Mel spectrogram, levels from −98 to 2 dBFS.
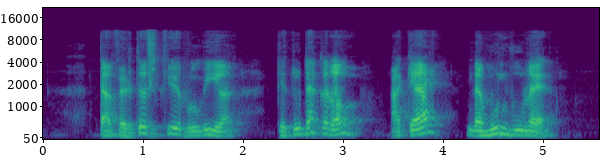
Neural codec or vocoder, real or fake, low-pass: codec, 24 kHz, 1.5 kbps, HILCodec; fake; 10.8 kHz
